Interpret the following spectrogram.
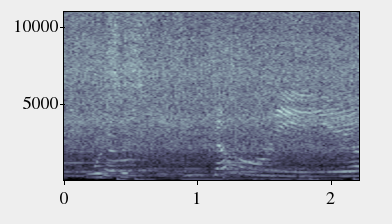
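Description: Chopped onion, celery, carrot and garlic sautéing in oil in a pot, a steady sizzle, under background music.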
